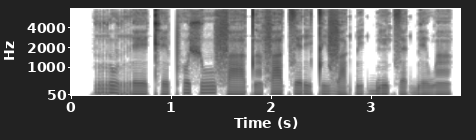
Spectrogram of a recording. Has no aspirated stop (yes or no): no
